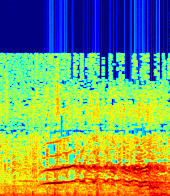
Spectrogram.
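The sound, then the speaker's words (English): A horse whinnies loudly, its high wavering neigh riding over a steady rumble of hooves clopping and shuffling underneath. “Come on, let's get back to our horses.”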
